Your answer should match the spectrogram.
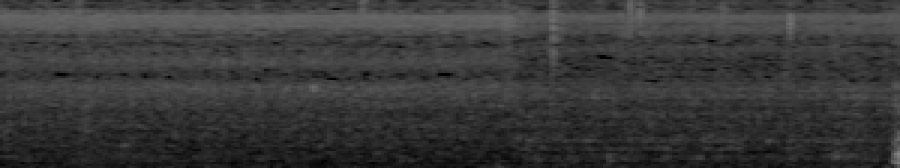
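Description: Faint, steady rush of a stream's water running over a rock slab, with no break or change beyond a high hiss easing slightly past the middle.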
